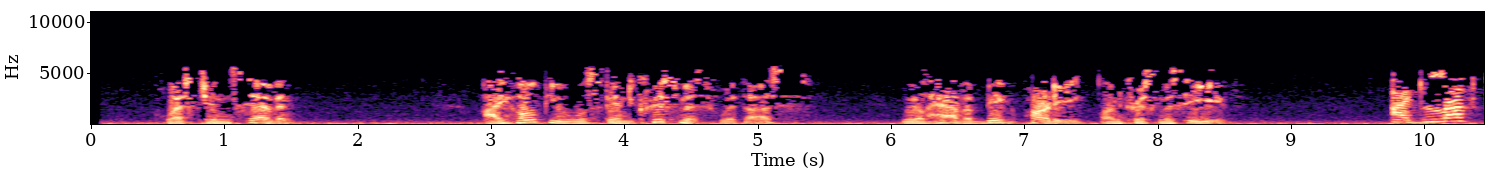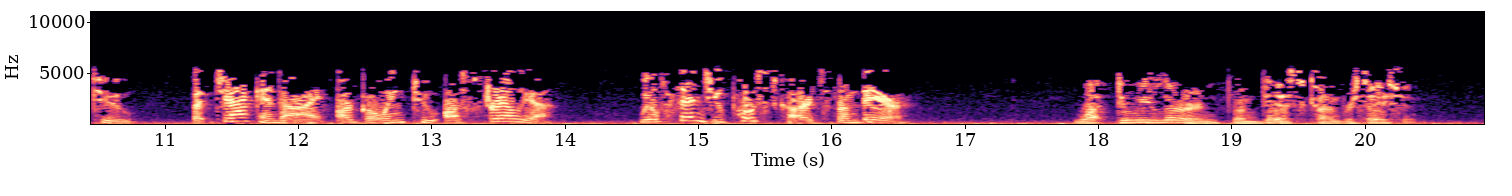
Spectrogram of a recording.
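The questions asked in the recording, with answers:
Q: What do we learn from this conversation?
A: She can't spend Christmas with them because she and Jack are going to Australia.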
